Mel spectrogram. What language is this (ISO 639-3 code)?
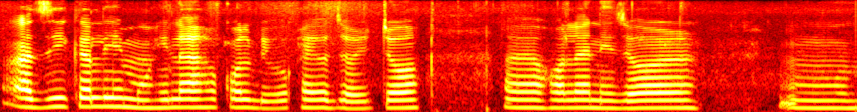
asm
